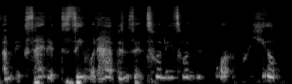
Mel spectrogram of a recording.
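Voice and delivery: high choked whisper through tears; tearful whisper. Real, not acted. Mentor wishing her mentee well, tearful high whisper. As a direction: push the hope out while crying. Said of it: "feel that from my heart".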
